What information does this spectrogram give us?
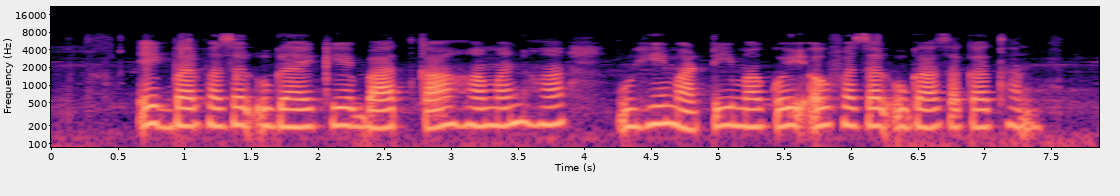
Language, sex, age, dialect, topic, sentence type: Chhattisgarhi, female, 25-30, Central, agriculture, question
